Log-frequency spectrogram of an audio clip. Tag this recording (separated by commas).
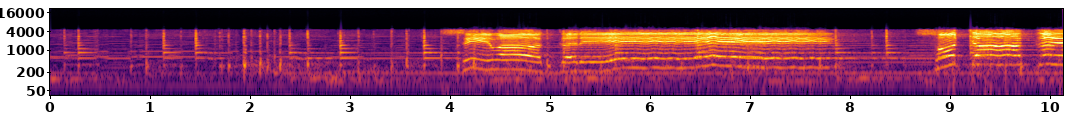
Tabla, Percussion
